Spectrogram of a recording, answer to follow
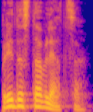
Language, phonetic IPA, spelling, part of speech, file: Russian, [prʲɪdəstɐˈvlʲat͡sːə], предоставляться, verb, Ru-предоставляться.ogg
- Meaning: 1. to be allowed, to be permitted 2. to be provided 3. passive of предоставля́ть (predostavljátʹ)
